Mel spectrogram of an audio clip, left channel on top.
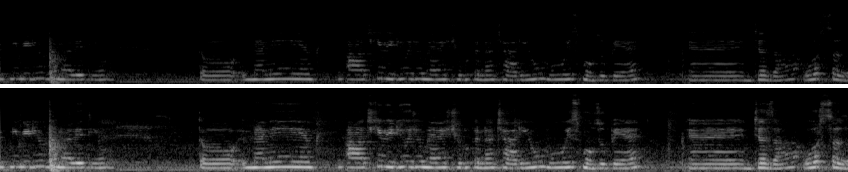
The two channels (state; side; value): quieter; left; 16.6 dB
